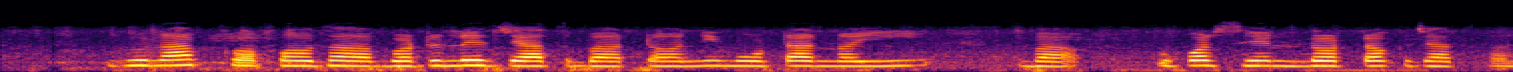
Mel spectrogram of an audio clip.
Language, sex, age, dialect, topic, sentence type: Bhojpuri, female, 18-24, Northern, agriculture, question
